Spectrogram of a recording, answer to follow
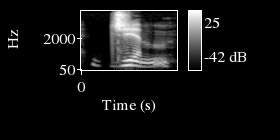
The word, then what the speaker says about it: gym: joking are you choking gym this is a situation where it's spelled with a Y but it sounds the same as an i Jim like a guy's name and it's a short I gym nine Courier I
